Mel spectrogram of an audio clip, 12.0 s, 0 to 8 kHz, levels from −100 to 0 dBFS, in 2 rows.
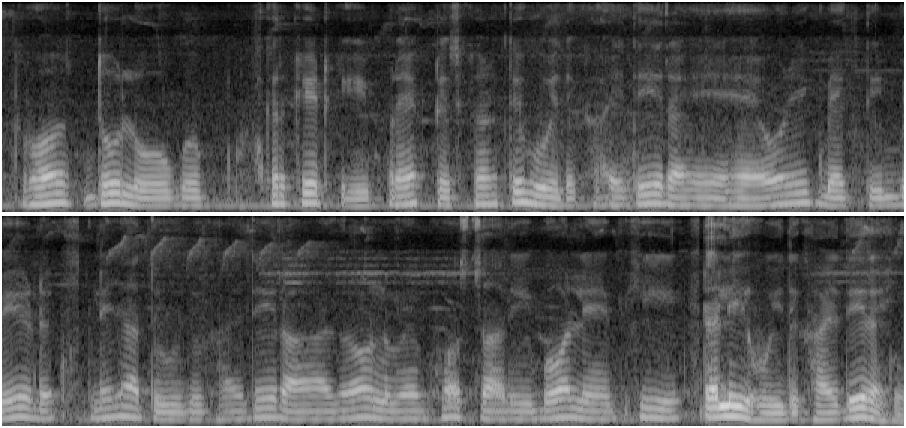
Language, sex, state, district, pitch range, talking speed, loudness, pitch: Hindi, male, Chhattisgarh, Bastar, 105-130 Hz, 175 wpm, -32 LUFS, 115 Hz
